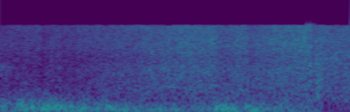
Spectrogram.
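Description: Strong wind buffets the microphone during a forest fire near the village of Cisco on the Cap road, a steady loud low roar with swelling gusts and no voices.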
